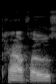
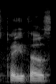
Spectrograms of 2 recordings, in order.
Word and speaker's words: pathos: ethos pathos and logos sometimes you hear them pronounced pathos or Lagos or something but I tend to pronounce them all with a long vowel sound at the end ethos pathos and logos and the torkoal appeals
